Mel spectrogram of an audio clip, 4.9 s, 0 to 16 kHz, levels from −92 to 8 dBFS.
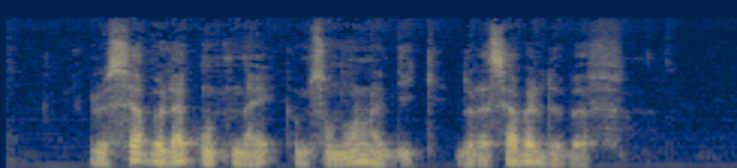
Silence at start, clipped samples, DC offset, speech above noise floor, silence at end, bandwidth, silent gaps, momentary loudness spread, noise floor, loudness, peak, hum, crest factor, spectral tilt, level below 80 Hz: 0.6 s; under 0.1%; under 0.1%; 43 dB; 0.8 s; 11.5 kHz; none; 14 LU; -66 dBFS; -24 LUFS; -6 dBFS; none; 18 dB; -5 dB/octave; -40 dBFS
